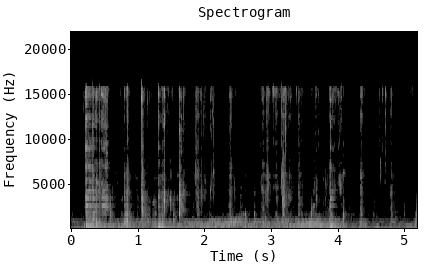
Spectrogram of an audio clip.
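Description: Close-up eating sounds: a person biting into and chewing a cherry tomato and dressed salad, with many small wet crunches and mouth clicks.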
